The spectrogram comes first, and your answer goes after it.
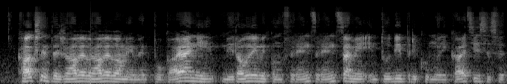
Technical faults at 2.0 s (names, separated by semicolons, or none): Opus compression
